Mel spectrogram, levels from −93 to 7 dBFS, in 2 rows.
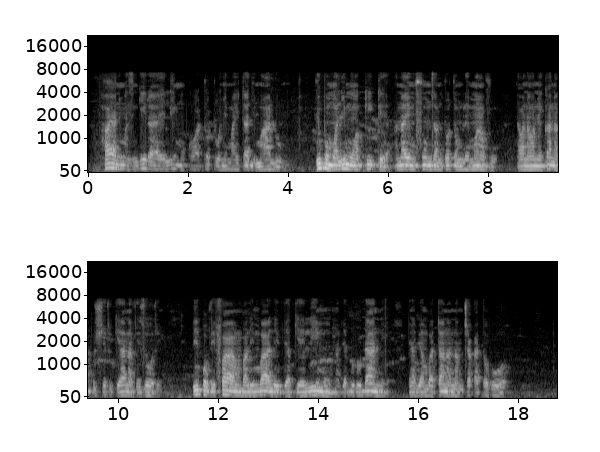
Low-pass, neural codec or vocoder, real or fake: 7.2 kHz; none; real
